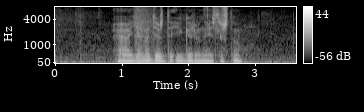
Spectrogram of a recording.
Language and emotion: Russian, neutral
